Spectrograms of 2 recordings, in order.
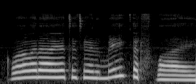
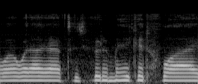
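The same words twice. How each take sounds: First: It is said in a high falsetto voice. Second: It is said in a normal speaking register.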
